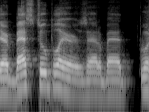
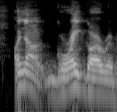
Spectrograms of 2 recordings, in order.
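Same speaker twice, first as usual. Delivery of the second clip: sarcastic, ironic, mock-sincere tone. Retelling own usual reply when someone brings up a defense: imitating own sarcastic remark. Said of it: "I say a sarcastic".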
